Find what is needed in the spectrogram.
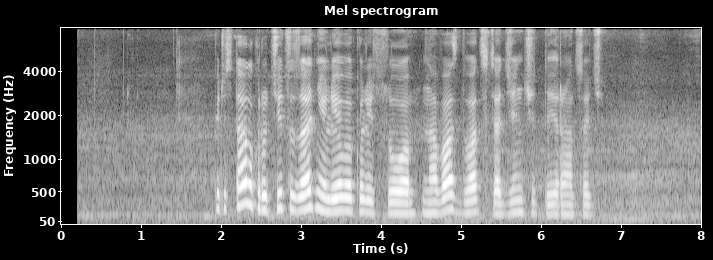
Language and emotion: Russian, neutral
